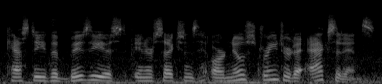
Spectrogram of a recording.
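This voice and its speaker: A man giving a scripted TV news report in a measured, emphatic reporter's delivery. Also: fairly high pitch, background noise.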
